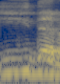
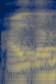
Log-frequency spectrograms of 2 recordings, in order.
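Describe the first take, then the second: First: The first vowel sounds like 'ee'. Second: The first vowel sounds like 'eye'. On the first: The speaker calls it right. "ईदर और" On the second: The speaker calls it wrong. "आइदर नहीं है"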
